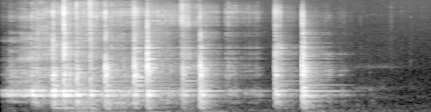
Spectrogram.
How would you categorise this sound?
Sound effects > Other mechanisms, engines, machines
